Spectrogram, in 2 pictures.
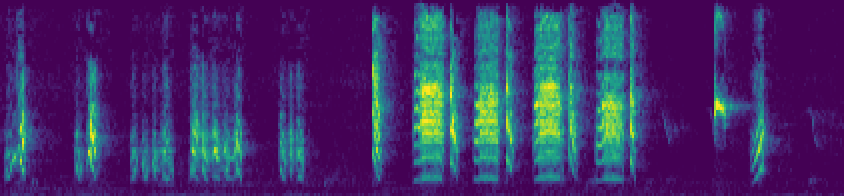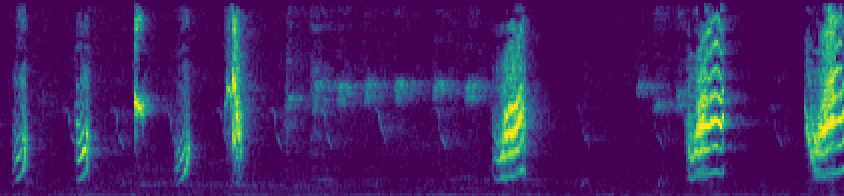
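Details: Long-tailed shrike singing eagerly after its moult, used to lure others into song: a rapid, chattering string of harsh, scratchy notes, followed by a thin, high, steady whistle and scattered rasping calls.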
